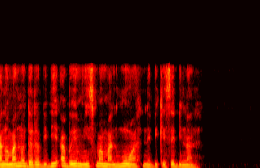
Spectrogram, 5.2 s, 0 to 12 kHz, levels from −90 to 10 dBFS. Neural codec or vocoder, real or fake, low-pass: codec, 16 kHz, 4.8 kbps, FACodec; fake; 7.2 kHz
